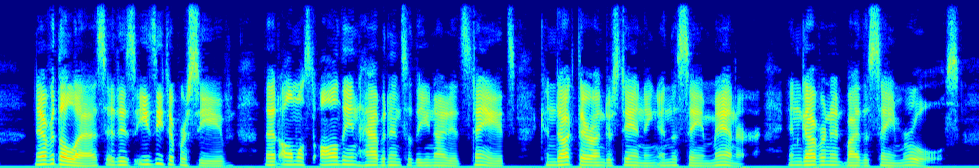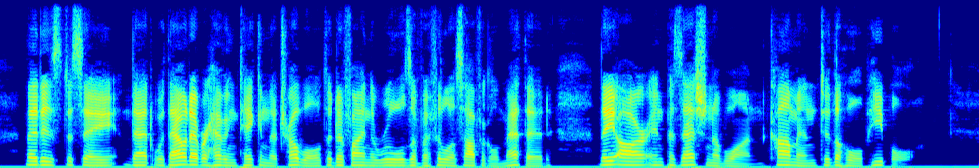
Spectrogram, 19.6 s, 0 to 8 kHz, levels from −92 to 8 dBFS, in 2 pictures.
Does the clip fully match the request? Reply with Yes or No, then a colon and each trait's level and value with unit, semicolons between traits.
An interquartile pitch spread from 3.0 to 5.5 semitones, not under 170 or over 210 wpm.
Yes: average, 4.0 semitones; average, 180 wpm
